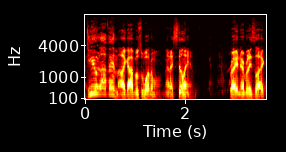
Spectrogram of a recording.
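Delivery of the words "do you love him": much higher and earnest; mock eager zeal; eager young evangelist. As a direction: press the question with wide-eyed zeal. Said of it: "they're like".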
